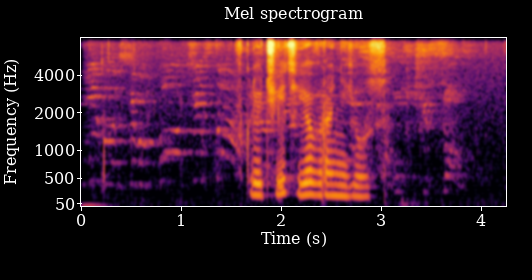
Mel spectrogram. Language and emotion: Russian, neutral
